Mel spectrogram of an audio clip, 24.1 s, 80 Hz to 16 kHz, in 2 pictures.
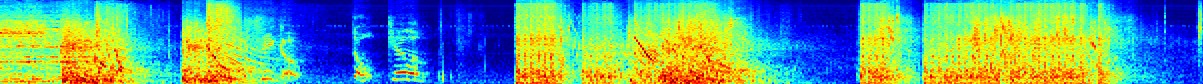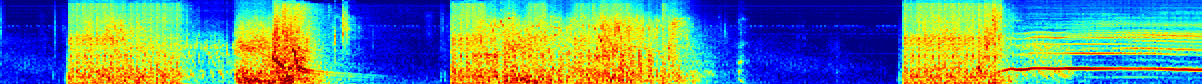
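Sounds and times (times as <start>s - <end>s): echoing gunshots: 0.5s - 2.8s, 5.2s - 11.6s, 12.7s - 15.8s, 16.5s - 19.2s, 21.0s - 22.2s
ricochet whine: 14.0s - 16.0s.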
